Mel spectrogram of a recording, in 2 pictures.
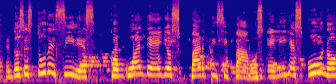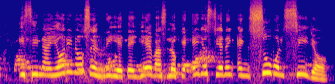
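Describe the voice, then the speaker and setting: A Dominican woman co-hosting a TV game show, explaining the rules briskly. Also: high voice.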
